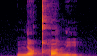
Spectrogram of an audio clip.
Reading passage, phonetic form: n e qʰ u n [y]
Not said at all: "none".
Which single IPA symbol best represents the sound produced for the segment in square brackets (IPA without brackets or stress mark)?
i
